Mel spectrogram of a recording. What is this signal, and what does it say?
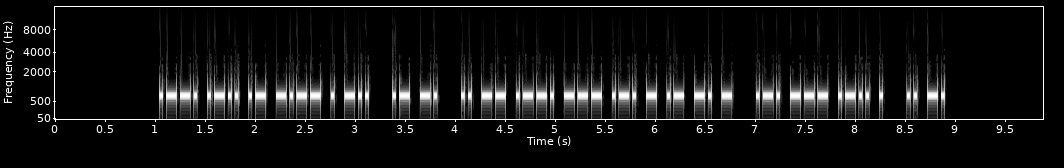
Morse code, heard as a keyed tone, about 34 wpm, 700 Hz. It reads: PLAYED AN IMPORTANT ROLE IN
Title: Sets of 5 Words Encore2 35wpm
